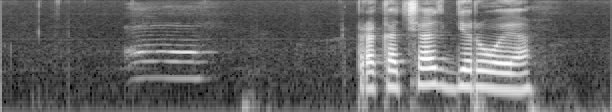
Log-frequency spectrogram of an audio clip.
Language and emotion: Russian, neutral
